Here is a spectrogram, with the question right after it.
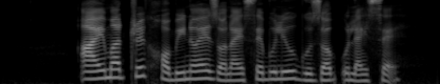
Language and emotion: Assamese, neutral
